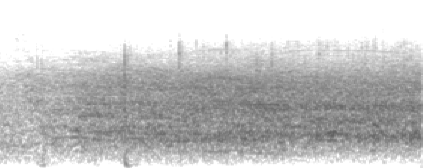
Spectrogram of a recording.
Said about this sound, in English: Nice round of applause coming for Dante, hopefully. Big round of applause for Dante.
